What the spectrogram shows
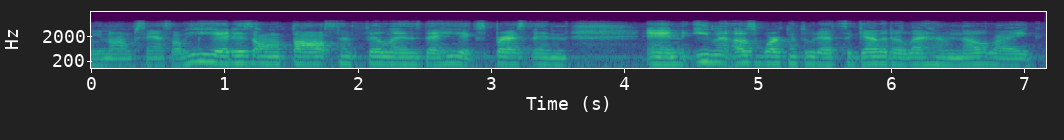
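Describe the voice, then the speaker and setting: A woman from Chicago talks in a casual vlog, open and emotional, drifting from thought to thought with plenty of "like" and "um." Her voice has a bright, forward edge, with faint background noise behind it. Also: low-pitched. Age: adult with a school-age son. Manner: candid, emotional, rambling with many fillers. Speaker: chef and mom. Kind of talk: casual personal vlog talk.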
